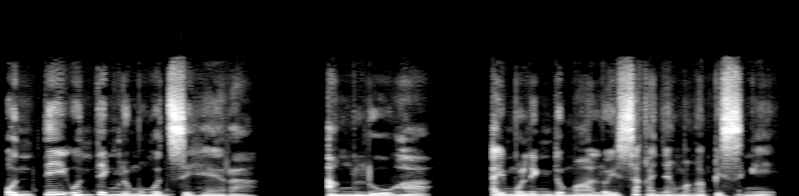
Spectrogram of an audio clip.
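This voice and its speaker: A woman's voice: lowish voice, measured pace, dark tone, dry recording, clean studio sound. A woman narrator reading a scripted story in a dramatic, suspenseful way.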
